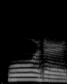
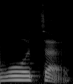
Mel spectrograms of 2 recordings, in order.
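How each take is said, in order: First: The middle t is a soft flap, American style. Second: The middle t is clearly pronounced, British style. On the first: "ではなくて" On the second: "イギリス英語ではですね、T をしっかり発音する"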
